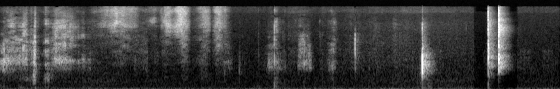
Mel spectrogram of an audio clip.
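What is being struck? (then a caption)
Plastic handheld game console back shell. A plastic Nintendo Switch handheld console with its Joy-Cons attached is turned over so the back shows, and the rear plastic shell is tapped and scratched with fingertips. Soft, bright scratchy rustling fills the first couple of seconds, then gives way to scattered crisp, dry plastic taps that stop short with no ring. The sharpest taps come near the end.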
